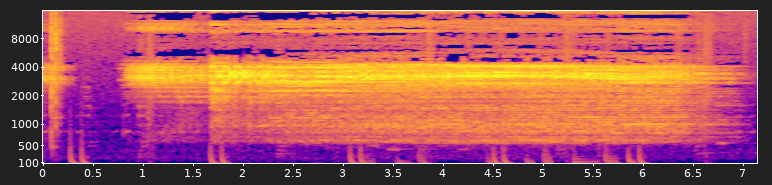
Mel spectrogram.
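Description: A bootleg Ultraman Tiga Spark Lens toy changer gives off a loud, sustained electronic transformation effect that starts abruptly and holds steady for several seconds, with a few soft clicks and handling noises underneath.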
